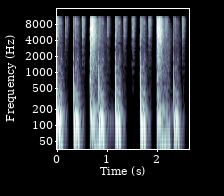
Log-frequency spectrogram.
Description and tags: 90 Atomik standard drums 08
fresh bangin drums-good for lofi hiphop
